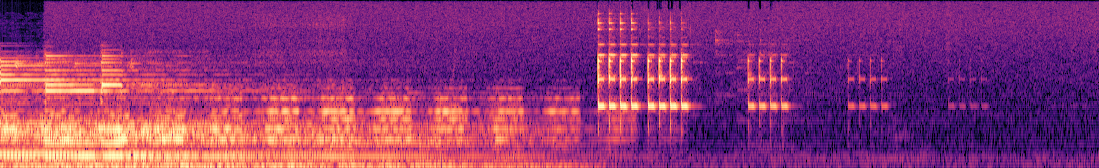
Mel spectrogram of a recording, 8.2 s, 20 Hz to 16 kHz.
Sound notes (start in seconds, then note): 4.4 alarm ringing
